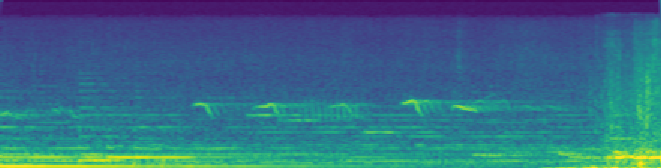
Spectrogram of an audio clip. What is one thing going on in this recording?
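Waves wash gently onto a sandy shore.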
